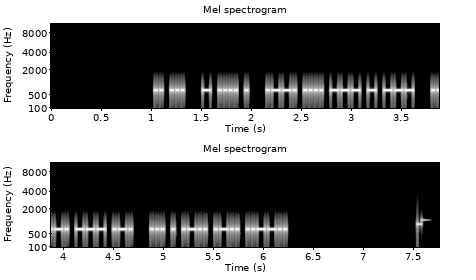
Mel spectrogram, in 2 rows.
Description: Morse code, heard as a keyed tone, about 44 wpm, 700 Hz. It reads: IS THE PHOTO FOR SELL?
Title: Sentences from Top 1200 Words 45wpm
